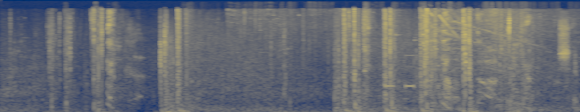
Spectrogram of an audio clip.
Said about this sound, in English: He shoots me instead of the guy directly in front of him.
